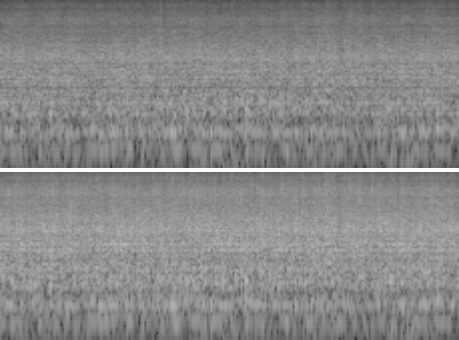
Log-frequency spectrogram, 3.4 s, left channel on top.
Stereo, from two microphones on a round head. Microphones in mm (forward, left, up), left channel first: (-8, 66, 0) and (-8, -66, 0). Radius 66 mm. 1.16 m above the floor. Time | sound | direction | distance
0.0 | running water | 45° right (ahead or behind) | 1.9 m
